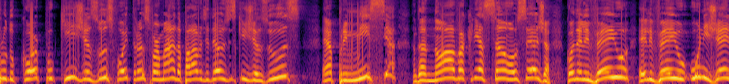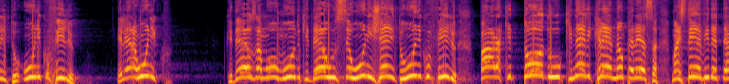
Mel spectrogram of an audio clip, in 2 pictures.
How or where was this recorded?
large echoing room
